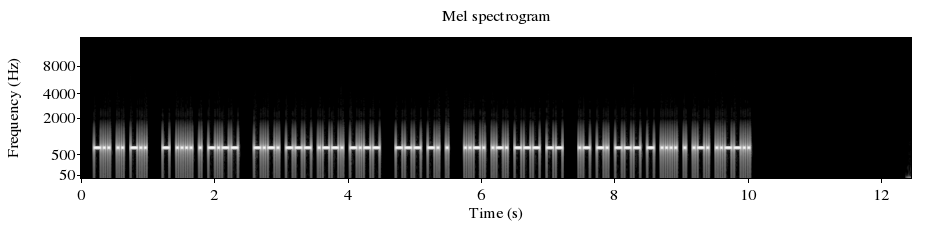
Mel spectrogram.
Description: Morse code, heard as a keyed tone, about 34 wpm, 700 Hz. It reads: DID THEY COPY ONE FROM ANOTHER?
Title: Sentences from Top 1400 Words 35wpm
